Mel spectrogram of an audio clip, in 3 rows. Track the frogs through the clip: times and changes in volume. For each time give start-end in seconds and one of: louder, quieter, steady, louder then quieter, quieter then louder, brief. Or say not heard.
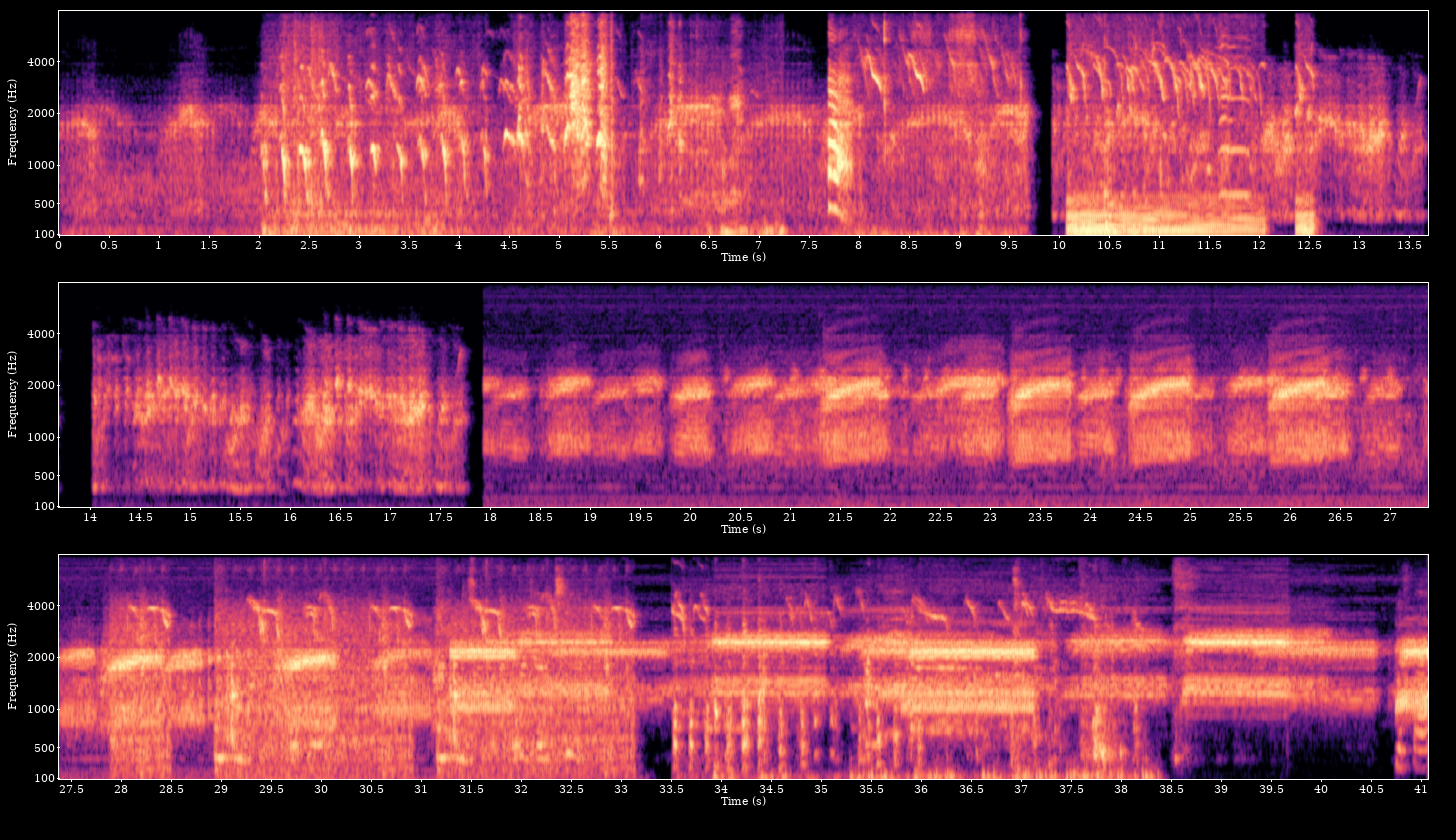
0.0-41.0 louder.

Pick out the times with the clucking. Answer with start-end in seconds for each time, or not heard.
2.0-12.6, 27.9-38.4.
